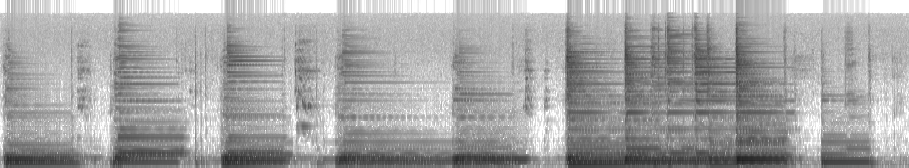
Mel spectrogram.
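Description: Acoustic guitar playing the chorus chords of the song (G♯ minor, C♯, D♯ minor, B…), each chord plucked and left to ring for about a second and a half. A busier stretch of quick strokes follows from about halfway to near the end.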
